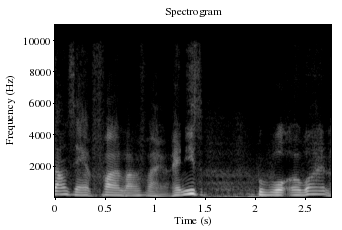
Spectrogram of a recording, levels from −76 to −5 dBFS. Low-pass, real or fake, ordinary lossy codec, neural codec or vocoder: 9.9 kHz; fake; none; codec, 16 kHz in and 24 kHz out, 0.4 kbps, LongCat-Audio-Codec, four codebook decoder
